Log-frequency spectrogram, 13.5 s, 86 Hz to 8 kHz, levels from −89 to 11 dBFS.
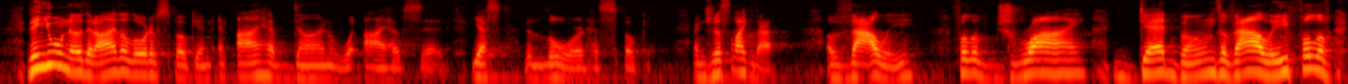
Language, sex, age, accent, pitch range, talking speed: English, male, 30-49, American, 135-200 Hz, 170 wpm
